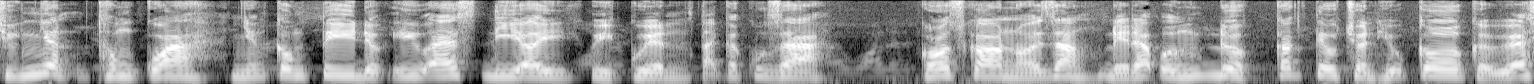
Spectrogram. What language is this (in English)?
Vietnamese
